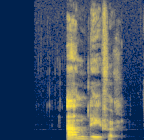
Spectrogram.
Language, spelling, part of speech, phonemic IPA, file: Dutch, aanlever, verb, /ˈanlevər/, Nl-aanlever.ogg
- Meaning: first-person singular dependent-clause present indicative of aanleveren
